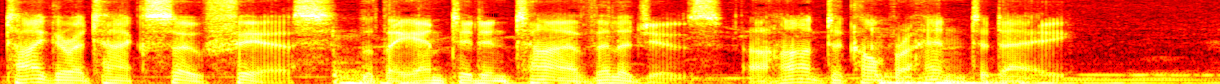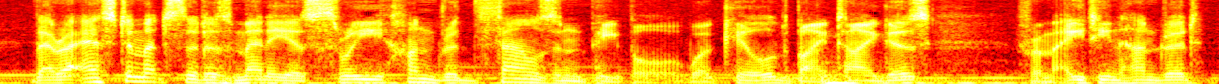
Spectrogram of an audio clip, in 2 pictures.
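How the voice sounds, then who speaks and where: Deep-voiced man narrating a nature documentary. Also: expressive, moderate pace, over music.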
